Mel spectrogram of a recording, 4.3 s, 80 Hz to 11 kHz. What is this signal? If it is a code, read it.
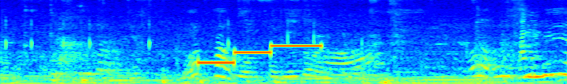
Telephone call progress tone (North American plan), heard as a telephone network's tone, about 910, 1370, 1800 Hz, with the noise of a restaurant. Special information tone.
